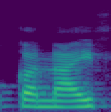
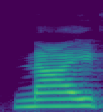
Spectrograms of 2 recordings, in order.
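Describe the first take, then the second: First: The word starts with a k sound before n. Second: The word starts with an n sound, no k. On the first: The speaker calls it wrong. "इसको कनाइफ नहीं पढ़ेंगे" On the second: The speaker calls it right. "के को भूल जाएंगे"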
